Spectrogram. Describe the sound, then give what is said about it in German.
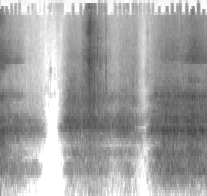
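Heavy, audible breathing: three loud, breathy gusts in quick succession with short pauses between, like someone catching their breath after exertion. No talking. “Kurze Schnauf Verschnaufspause.”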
